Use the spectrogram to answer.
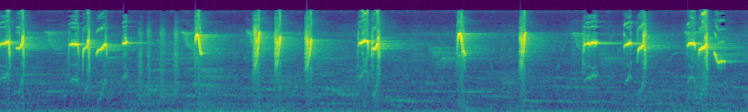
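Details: High-pitched song of a male konin (Van Hasselt's sunbird): bright, piercing chirps and short whistled notes repeated in quick, uneven clusters, with some notes sliding downward, over a clean, quiet background.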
